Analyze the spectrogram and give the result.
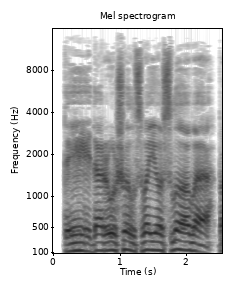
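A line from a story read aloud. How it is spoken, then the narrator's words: Growling count. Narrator (Russian): прорычал граф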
